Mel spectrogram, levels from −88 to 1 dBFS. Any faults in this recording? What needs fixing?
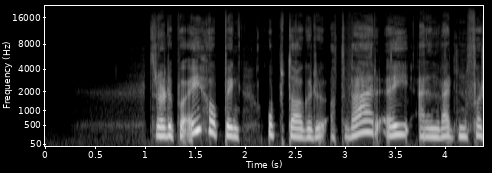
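Compressed frames skipped at 0.98 s and 3.78 s: speech jumps ahead about 150 ms, then 50 ms, fitting whole 26 ms frames lost. The spectrogram shows a smeared seam, not a click line. Prevent it with checksummed storage and verified transfers so no frames go missing or get rejected.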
